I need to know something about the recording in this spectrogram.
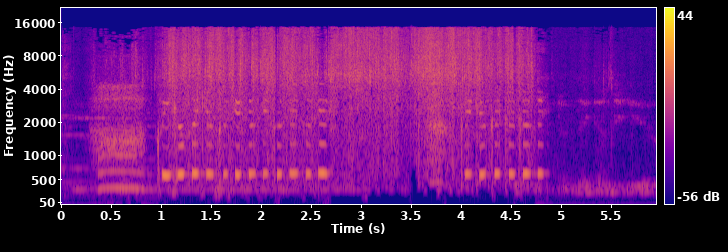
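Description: Foil crinkles and rustles loudly as a hand scrunches it.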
